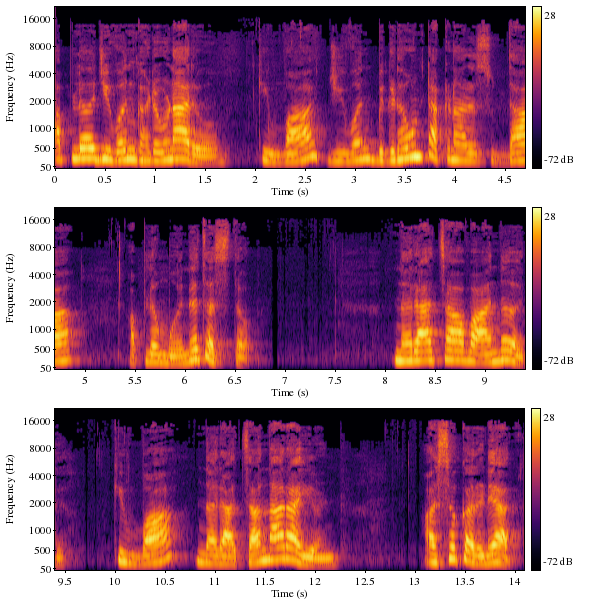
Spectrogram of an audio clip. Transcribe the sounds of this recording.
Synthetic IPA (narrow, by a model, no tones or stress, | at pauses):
apləd͡ʑiʋənɡʱəɽəʋɳaɾə | kĩwʋad͡ʑiʋənbiɡɽ̤əuɳʈakɳaɾəsud̪ʱːa | apləmənət͡səst̪ə | nəɾat͡saʋanəɾ | kĩw̃ʋanəɾat͡sanaɾajəɳ | əsəkəɾɳjat̪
